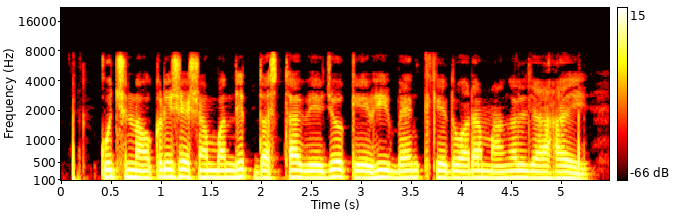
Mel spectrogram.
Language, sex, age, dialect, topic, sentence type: Magahi, male, 46-50, Western, banking, statement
